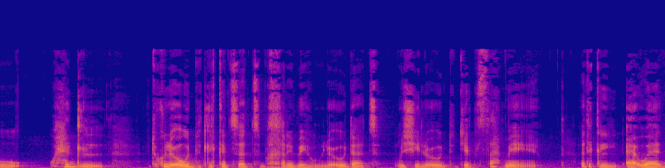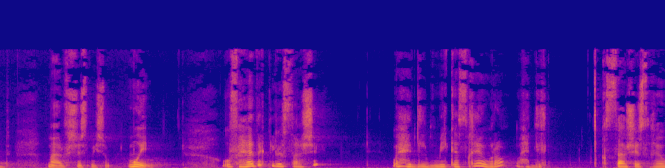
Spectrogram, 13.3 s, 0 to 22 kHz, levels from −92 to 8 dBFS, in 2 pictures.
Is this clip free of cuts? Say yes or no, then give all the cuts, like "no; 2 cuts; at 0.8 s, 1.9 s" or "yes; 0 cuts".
yes; 0 cuts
